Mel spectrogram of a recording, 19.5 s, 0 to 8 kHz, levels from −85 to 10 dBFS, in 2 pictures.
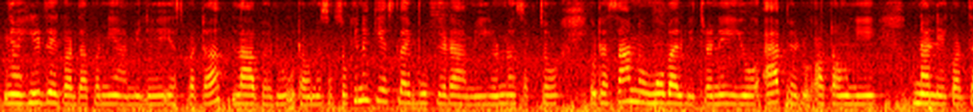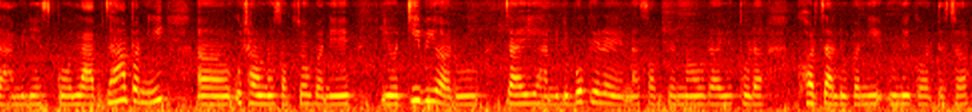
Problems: none marked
